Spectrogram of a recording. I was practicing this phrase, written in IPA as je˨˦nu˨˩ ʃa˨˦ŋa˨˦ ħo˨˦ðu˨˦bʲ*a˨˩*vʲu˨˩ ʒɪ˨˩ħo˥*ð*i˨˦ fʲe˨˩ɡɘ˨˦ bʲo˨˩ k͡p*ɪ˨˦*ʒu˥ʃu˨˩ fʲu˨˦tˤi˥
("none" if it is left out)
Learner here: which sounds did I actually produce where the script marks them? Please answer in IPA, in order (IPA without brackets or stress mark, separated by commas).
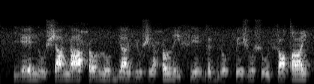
a˨˩, ð, ɪ˨˦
